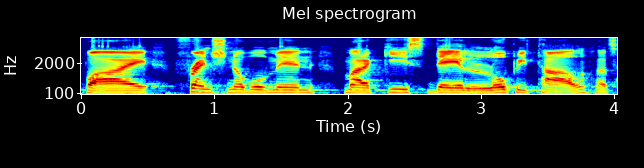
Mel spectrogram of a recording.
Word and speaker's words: l'Hôpital: the mathematics world by French nobleman marquise de l'hôpital that's how you say it or l'hopital and not actually buying him he actually bought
